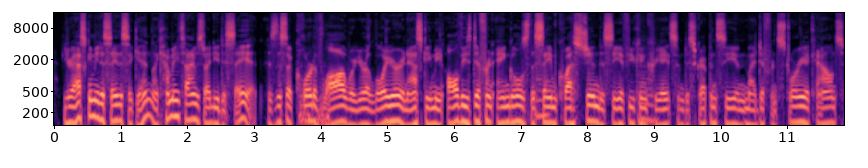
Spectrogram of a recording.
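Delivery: ordinary delivery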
